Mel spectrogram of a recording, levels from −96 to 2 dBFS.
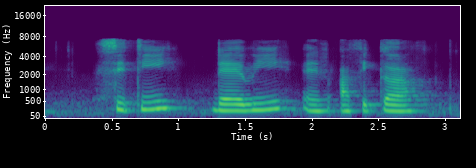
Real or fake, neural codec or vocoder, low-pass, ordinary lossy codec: fake; codec, 16 kHz, 4 kbps, X-Codec, HuBERT features, trained on balanced general audio; 7.2 kHz; none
